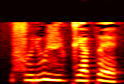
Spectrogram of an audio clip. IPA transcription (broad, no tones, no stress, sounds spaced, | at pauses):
f ɯ ɾʲ u vʲ o kʲ a p ɛ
